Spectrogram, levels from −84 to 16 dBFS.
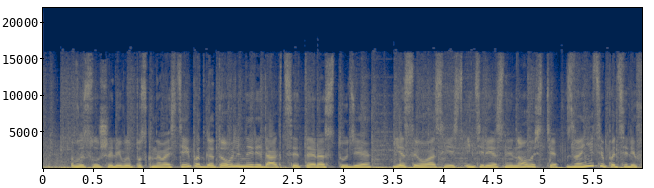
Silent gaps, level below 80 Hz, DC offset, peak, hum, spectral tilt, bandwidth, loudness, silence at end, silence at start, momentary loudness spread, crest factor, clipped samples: none; -22 dBFS; under 0.1%; 0 dBFS; none; -6.5 dB/octave; 16.5 kHz; -10 LUFS; 0 s; 0 s; 3 LU; 8 dB; under 0.1%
